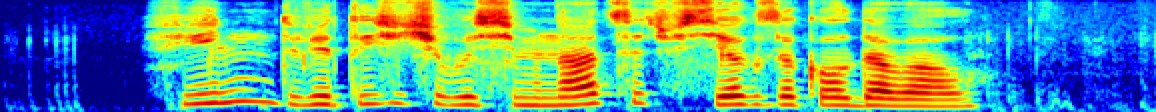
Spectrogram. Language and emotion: Russian, neutral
